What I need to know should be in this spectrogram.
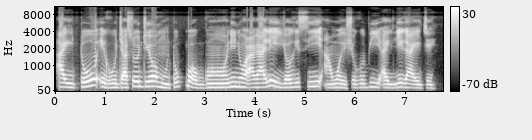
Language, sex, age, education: Yoruba, female, 15-29, tertiary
